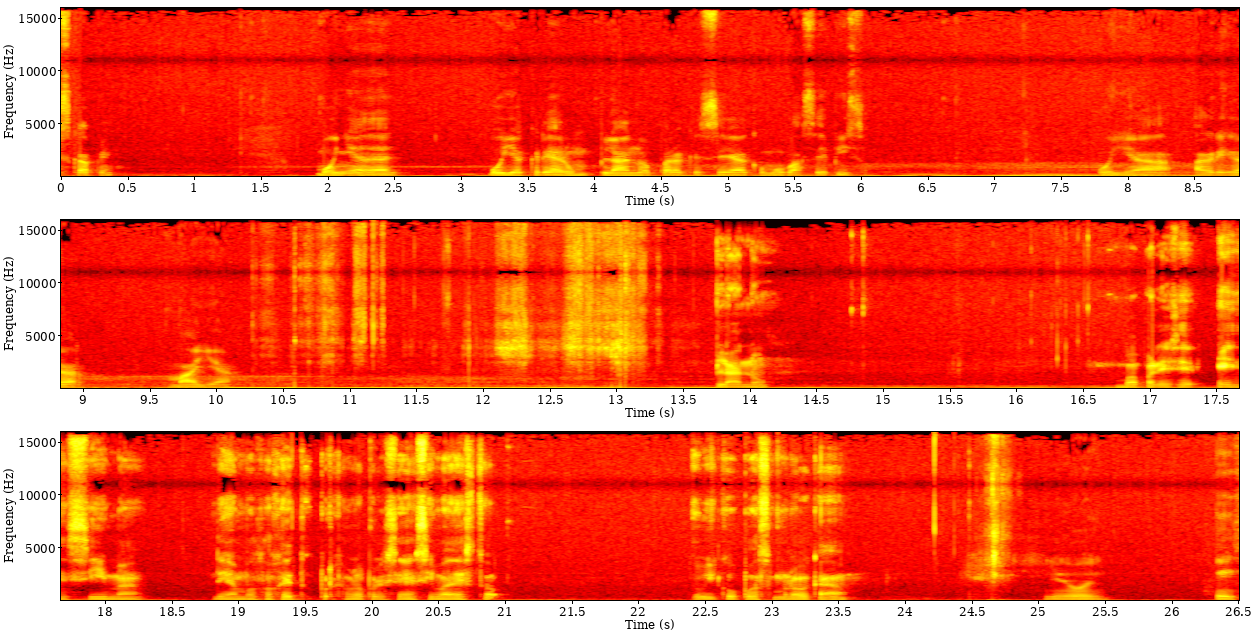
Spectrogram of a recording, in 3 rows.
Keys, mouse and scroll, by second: 1.4-3.7 drag, 4.0-5.9 drag, 6.6-8.3 drag, 8.6-10.2 drag, 17.0-18.8 drag, 21.0-22.7 drag, 26.3 s.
